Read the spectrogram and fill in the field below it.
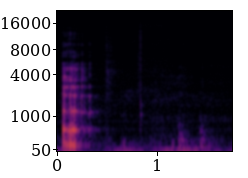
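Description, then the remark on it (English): A single loud burp bursts out at the start during a beer tasting, with a throaty, voiced rasp, then trails off into faint low rumbles and small mouth noises. “I need to burp at a different register.”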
